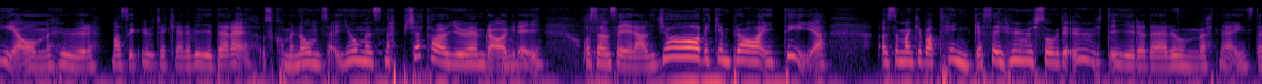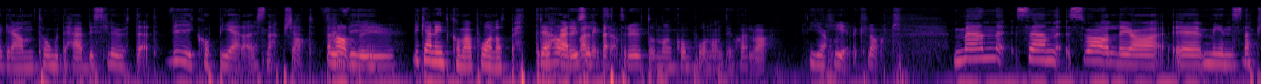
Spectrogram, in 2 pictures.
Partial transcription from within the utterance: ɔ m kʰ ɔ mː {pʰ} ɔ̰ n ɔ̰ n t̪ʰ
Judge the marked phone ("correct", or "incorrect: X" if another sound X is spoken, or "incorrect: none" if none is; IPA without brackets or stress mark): correct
